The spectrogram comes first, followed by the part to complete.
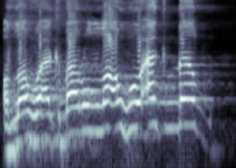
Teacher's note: ro-nya kalau sukun jadi tafkhim tebel.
